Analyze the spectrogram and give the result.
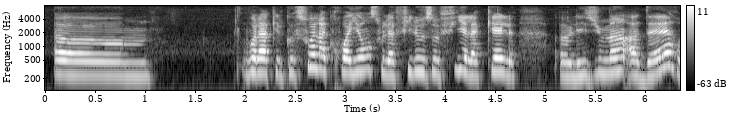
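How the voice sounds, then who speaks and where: This is a casual spoken product review of a tarot deck by an enthusiastic native French speaker, recorded at home with muffled, lo-fi sound. Her voice sits high and is a little mellow, and she hesitates often, with many fillers and restarts.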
